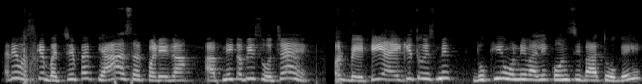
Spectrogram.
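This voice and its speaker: A man voicing a kind, earnest young husband and son in an animated family story. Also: high voice, normal speed, muffled recording, lightly acted. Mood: pleading. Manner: earnest, persuasive.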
